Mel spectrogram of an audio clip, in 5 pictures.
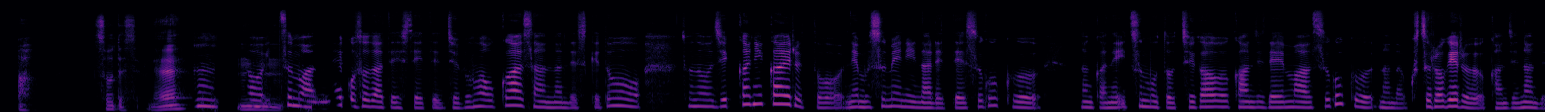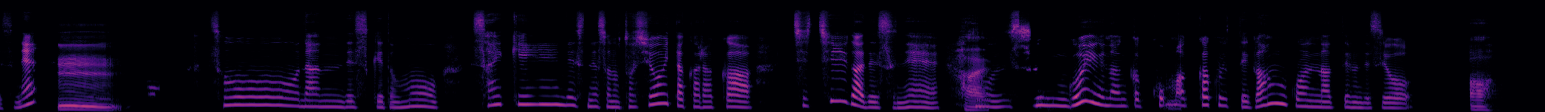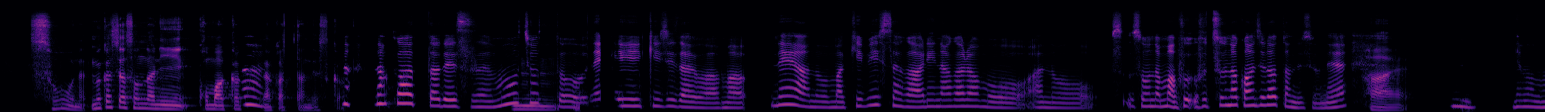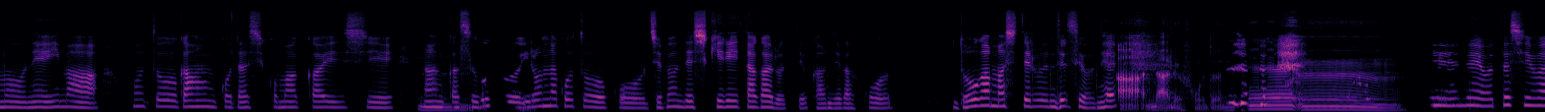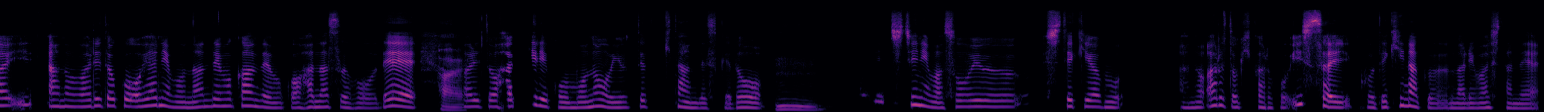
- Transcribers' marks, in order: tapping; chuckle
- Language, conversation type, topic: Japanese, advice, 年末年始や行事のたびに家族の集まりで緊張してしまうのですが、どうすれば楽に過ごせますか？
